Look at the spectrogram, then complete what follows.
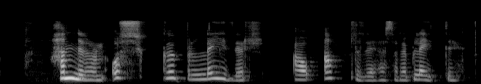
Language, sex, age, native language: Icelandic, female, 15, Icelandic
